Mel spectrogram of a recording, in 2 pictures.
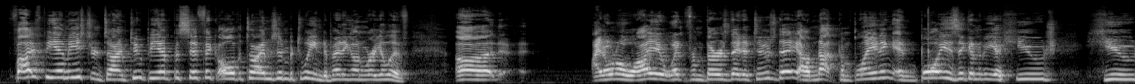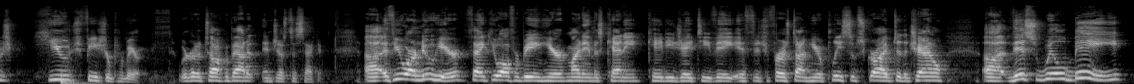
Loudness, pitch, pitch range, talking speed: -17 LUFS, 220 Hz, 175-255 Hz, 225 wpm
